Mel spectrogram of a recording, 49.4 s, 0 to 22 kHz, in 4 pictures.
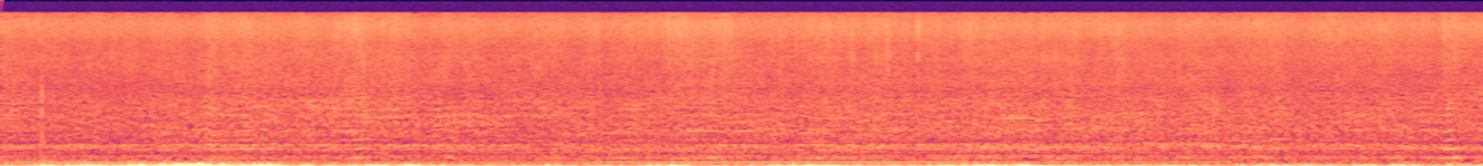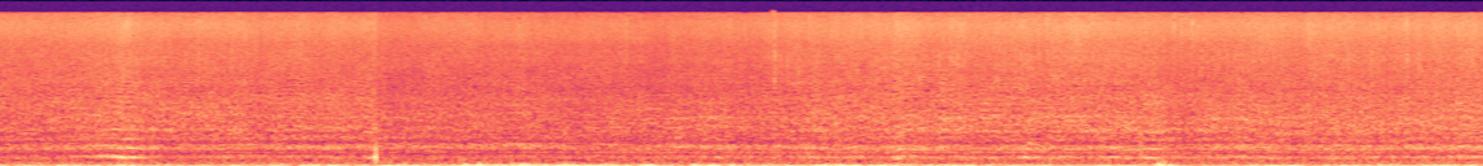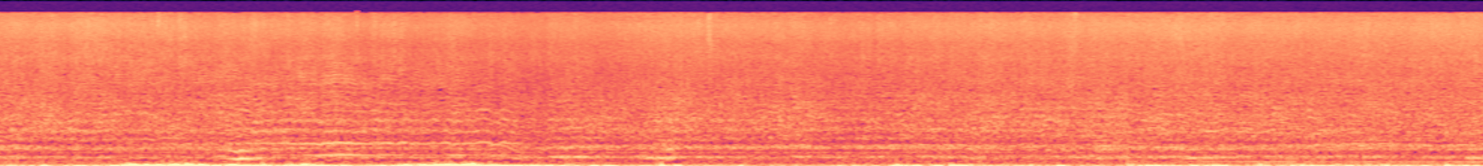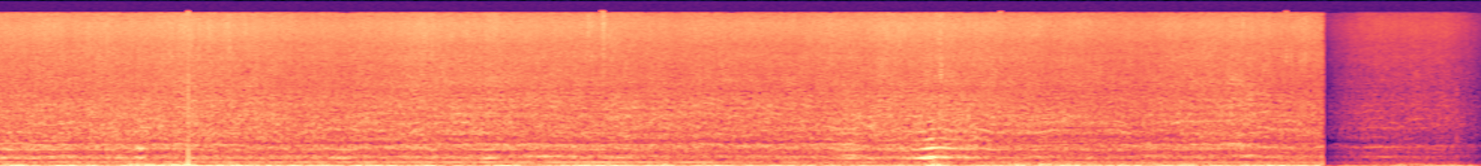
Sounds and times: bees 0:00.0 - 0:49.2

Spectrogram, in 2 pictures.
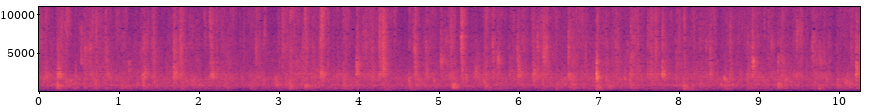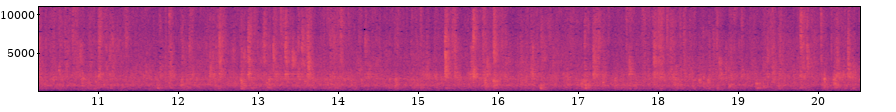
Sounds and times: City rain 0:00.0 - 0:20.5

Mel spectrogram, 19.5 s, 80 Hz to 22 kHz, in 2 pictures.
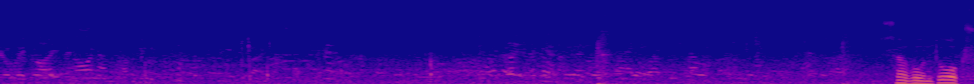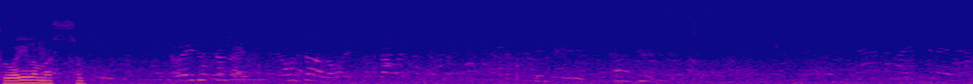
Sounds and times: Bicycle 0:10.1 - 0:19.4

